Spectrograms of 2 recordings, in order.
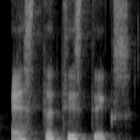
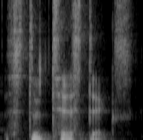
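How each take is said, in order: First: Estatistics with an E before the S; wrong extra E. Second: Statistics starting straight on S, no E; correct initial S. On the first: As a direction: put an "es" at the front, as the mistake. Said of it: "not estatistics". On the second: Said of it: "it starts with just S". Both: Shown as a demonstration.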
